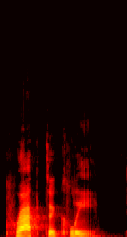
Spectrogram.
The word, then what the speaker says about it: practically: It ends with a k sound and then li. Practically. Practically, even though you still write the A, but it's not practically. Politically, not politically. It's probably not a mistake to pronounce the schwa, but usually people don't pronounce it. They just connect the k and the L.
